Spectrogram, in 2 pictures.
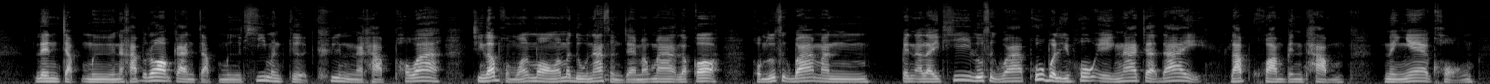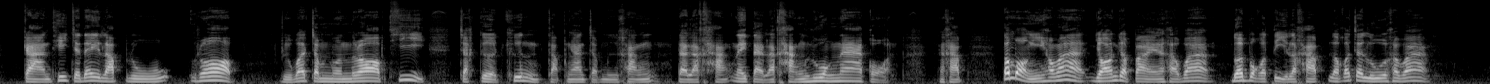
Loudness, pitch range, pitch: -23 LUFS, 120-155 Hz, 130 Hz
